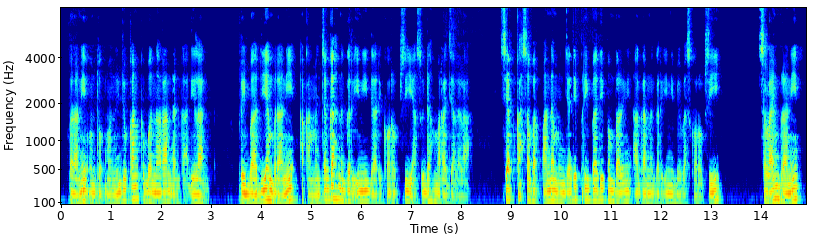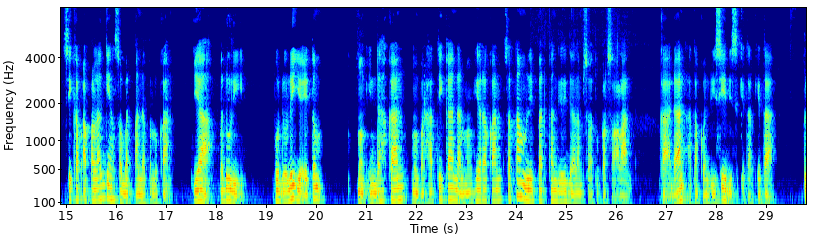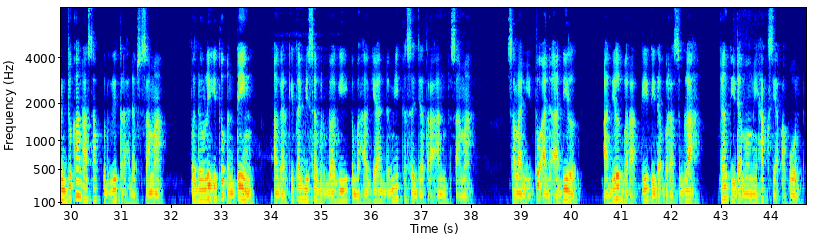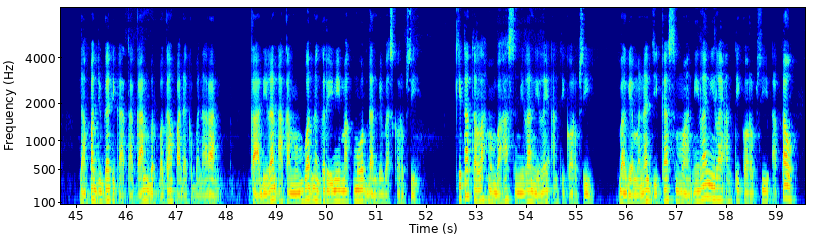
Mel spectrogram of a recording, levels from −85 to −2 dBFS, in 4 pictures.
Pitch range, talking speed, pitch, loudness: 95-125 Hz, 115 wpm, 110 Hz, -31 LUFS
